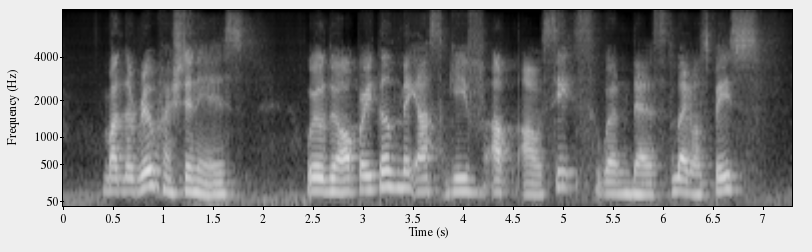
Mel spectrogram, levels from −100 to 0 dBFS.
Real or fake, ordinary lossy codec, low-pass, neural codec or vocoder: fake; none; none; codec, 16 kHz, 1 kbps, X-Codec, HuBERT features, trained on LibriSpeech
